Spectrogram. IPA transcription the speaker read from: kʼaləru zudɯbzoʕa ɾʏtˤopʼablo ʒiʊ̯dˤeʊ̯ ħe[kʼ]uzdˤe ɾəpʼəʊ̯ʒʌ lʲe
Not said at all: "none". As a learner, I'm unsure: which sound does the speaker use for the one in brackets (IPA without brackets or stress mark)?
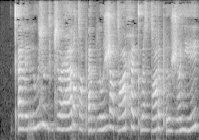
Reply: kʼ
